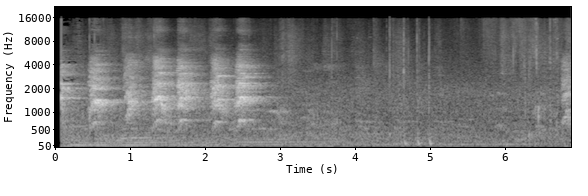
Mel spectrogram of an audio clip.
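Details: Male salt-and-pepper Miniature Schnauzer, born 3 February 2018, in a pet shop: five quick, sharp barks in the first three seconds, then quiet room noise with faint clicks and one last bark at the end.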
